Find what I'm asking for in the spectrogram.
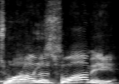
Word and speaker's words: Ramaswamy: Vivek Ramaswamy is no longer a candidate for president. – Isn't it Ramaswamy? – Ramaswamy.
